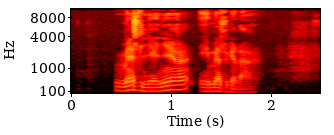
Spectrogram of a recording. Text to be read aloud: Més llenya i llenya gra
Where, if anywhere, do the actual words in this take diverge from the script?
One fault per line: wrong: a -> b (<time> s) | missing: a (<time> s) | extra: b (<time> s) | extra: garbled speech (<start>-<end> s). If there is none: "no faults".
wrong: llenya -> més (1.5 s)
